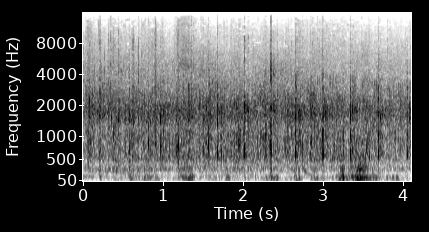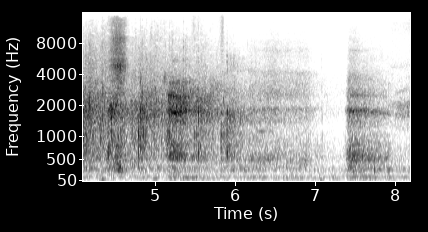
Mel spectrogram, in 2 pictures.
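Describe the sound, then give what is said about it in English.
An audience claps steadily for about seven seconds, a dense patter of many hands that thins and fades near the end. “Y'all give them a hand, please.”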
